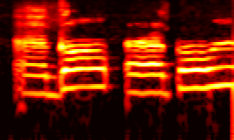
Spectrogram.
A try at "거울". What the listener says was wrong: এটা কিন্তু গৌল না, কিয়ক প্রথমে থাকলে কি উচ্চারণ হবে? তাহলে খৌল। ও কিন্তু খৌল বলছে। খৌল। খৌল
